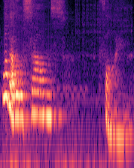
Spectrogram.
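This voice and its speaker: A woman's voice: high voice, extremely slow, exaggerated voice. A woman playing a cool, probing office boss. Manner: calm, insinuating, repeats questions. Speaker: actor in an amateur radio play. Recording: roomy home recording.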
